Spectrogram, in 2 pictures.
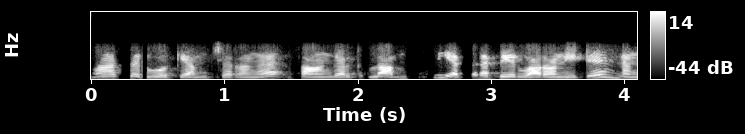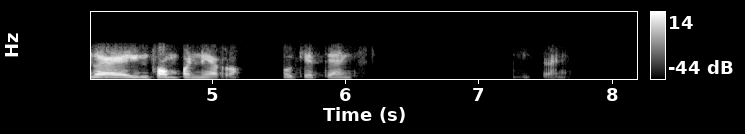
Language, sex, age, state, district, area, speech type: Tamil, female, 45-60, Tamil Nadu, Dharmapuri, rural, conversation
